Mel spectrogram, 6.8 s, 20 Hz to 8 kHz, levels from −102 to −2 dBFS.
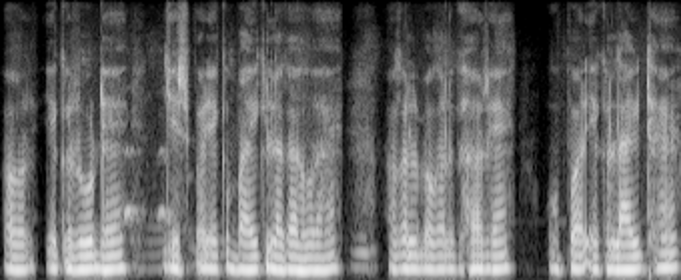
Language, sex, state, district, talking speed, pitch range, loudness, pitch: Hindi, male, Bihar, Patna, 160 wpm, 140-155 Hz, -17 LUFS, 145 Hz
